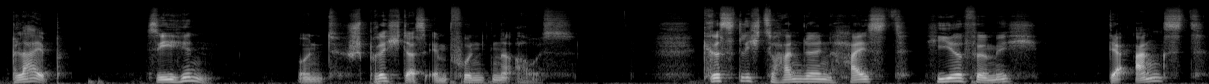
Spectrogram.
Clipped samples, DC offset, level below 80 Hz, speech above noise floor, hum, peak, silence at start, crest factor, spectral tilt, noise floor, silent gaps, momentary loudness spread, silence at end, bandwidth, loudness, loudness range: under 0.1%; under 0.1%; -56 dBFS; 36 dB; none; -2 dBFS; 0.15 s; 24 dB; -3.5 dB/octave; -61 dBFS; none; 15 LU; 0.05 s; 16.5 kHz; -25 LUFS; 5 LU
